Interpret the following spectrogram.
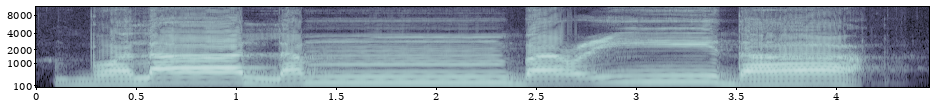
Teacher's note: यहाँ पर देखें थोड़ा मीम बना हुआ है, यहाँ पर हम इक़लाब करेंगे। इस तनवीन के अंदर जो नून साकिन है उसको हम मीम से बदल कर पढ़ेंगे,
